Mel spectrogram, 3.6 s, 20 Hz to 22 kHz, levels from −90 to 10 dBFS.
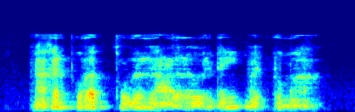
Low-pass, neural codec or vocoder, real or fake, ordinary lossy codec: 7.2 kHz; vocoder, 22.05 kHz, 80 mel bands, HiFi-GAN; fake; AAC, 32 kbps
